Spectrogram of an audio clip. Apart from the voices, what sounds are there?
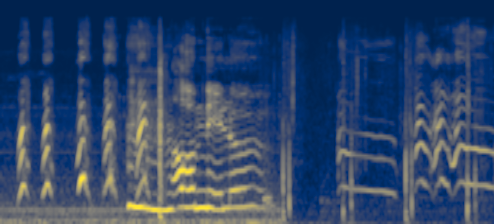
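dog barking in a cartoon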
